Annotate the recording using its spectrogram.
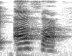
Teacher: हमजा और फा दोनों के ऊपर जबर की हरकत है, जबर को जल्दी पढ़े, थोड़ा भी ना खींचे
